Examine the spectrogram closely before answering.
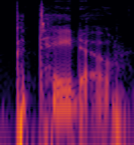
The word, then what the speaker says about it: potato: it's generally correct to pronounce the first T as a T, t, t, t, and the second T as a D, da, da, da. So potato.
